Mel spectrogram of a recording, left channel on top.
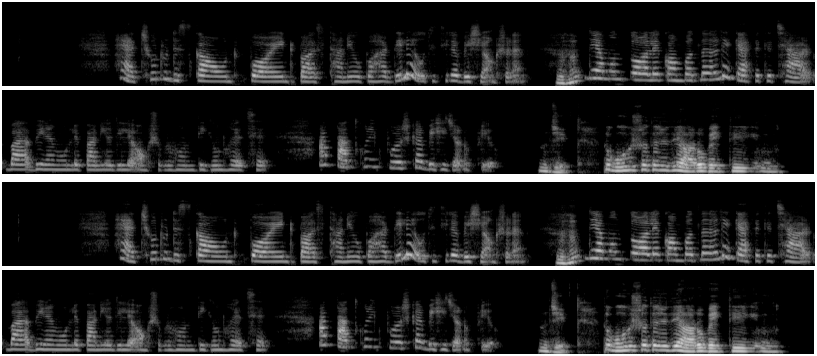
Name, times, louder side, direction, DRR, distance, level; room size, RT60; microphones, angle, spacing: voice 1, 0.8-13.0, right 1 dB, 10° right, 0.6 m, -30 dB
voice 2, 13.5-15.9, right 3 dB, 90° right, 0.9 m, -21 dB
2.3 x 2.1 x 3.4 m
head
